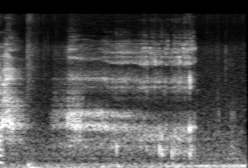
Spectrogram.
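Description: A person sipping warm water from a glass jar, a drawn-in sip lasting just over a second that begins a little under a second in.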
